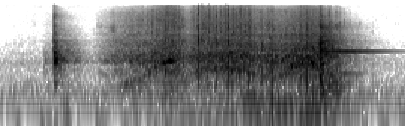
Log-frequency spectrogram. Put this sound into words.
Blinds Closing
Shutting blinds, ping stop.
blinds, closing, ping, sliding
